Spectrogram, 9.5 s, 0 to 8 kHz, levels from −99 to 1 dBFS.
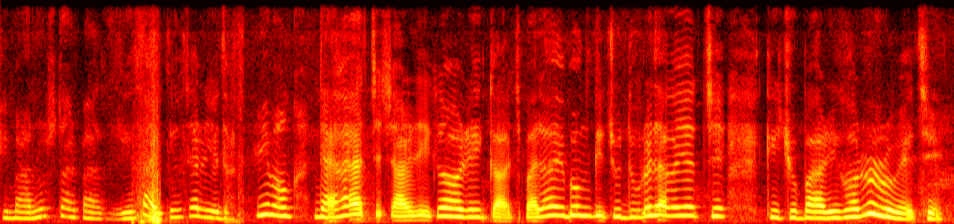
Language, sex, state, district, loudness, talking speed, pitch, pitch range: Bengali, female, West Bengal, Jhargram, -18 LUFS, 130 wpm, 265 Hz, 230-300 Hz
